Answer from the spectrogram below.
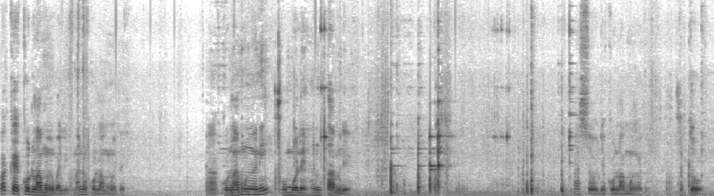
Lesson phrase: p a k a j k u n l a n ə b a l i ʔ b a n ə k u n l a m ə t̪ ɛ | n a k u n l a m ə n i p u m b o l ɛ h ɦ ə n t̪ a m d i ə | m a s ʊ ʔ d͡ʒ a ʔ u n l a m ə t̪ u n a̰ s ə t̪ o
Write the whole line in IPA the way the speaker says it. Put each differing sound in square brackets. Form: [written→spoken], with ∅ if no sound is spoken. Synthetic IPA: p a k a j k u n l a [n→m] ə b a l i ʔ [b→m] a n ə k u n l a m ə t̪ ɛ | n a k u n l a m ə n i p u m b o l ɛ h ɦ ə n t̪ a m d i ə | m a s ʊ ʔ d͡ʒ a [ʔ→k] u n l a m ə t̪ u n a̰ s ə t̪ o

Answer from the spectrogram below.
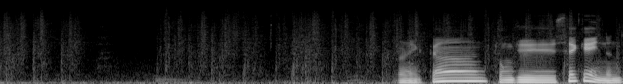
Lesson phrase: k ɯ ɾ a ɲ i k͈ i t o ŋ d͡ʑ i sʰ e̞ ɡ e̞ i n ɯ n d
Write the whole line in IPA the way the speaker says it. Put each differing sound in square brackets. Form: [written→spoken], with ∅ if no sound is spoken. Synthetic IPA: k ɯ ɾ [a→ʌ] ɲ i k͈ [i→a] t o ŋ d͡ʑ i sʰ e̞ ɡ e̞ i [n→nː] ɯ n d

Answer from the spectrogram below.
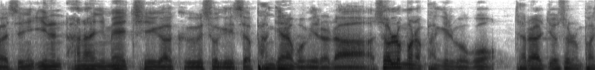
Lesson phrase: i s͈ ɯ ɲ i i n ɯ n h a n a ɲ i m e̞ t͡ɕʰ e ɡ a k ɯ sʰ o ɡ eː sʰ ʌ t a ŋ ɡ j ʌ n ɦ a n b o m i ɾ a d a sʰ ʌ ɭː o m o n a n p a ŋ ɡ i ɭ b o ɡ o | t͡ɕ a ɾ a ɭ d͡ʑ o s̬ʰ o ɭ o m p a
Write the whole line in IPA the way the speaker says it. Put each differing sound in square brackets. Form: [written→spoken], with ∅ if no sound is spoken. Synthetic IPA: [i→a] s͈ ɯ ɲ i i n ɯ n h a n a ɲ i m e̞ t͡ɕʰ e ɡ a k ɯ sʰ o ɡ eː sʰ ʌ [t→p] a ŋ ɡ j ʌ n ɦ a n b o m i ɾ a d a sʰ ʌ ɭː o m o n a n p a ŋ ɡ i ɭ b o ɡ o | t͡ɕ a ɾ a ɭ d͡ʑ o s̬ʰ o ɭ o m p a

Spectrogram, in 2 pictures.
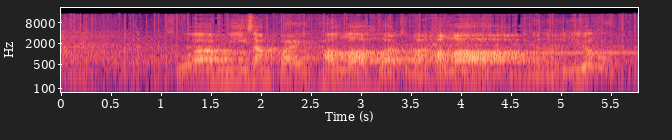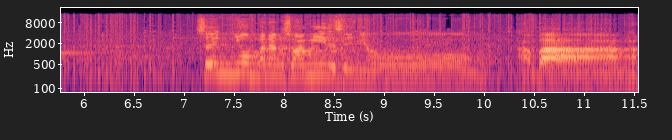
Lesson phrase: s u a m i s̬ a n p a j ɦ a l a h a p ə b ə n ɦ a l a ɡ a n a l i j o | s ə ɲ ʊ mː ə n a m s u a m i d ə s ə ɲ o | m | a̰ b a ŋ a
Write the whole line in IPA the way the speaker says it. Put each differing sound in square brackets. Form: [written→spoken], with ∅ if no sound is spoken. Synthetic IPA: s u a m i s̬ a [n→m] p a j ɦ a l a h a [p→k] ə b [ə→a] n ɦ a l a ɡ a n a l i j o | s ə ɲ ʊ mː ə n a [m→ŋ] s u a m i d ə s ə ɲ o | m | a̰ b a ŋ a

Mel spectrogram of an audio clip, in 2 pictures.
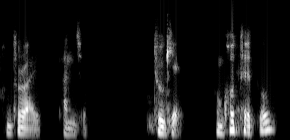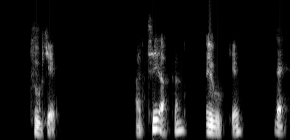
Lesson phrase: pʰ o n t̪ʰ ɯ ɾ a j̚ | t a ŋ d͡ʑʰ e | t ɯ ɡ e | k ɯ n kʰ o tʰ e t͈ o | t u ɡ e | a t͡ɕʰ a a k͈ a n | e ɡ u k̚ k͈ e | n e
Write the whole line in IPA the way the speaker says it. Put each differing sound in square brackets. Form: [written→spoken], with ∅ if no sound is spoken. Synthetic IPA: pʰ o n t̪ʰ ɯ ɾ a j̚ | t a [ŋ→n] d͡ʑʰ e | t [ɯ→u] ɡ e | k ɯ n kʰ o tʰ e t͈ o | t u ɡ e | a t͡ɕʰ [a→i] a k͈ a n | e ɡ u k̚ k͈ e | n e

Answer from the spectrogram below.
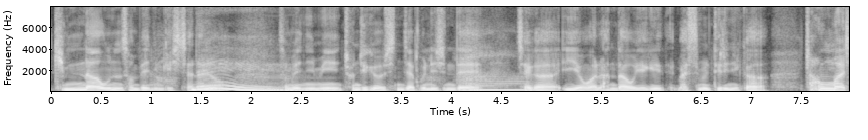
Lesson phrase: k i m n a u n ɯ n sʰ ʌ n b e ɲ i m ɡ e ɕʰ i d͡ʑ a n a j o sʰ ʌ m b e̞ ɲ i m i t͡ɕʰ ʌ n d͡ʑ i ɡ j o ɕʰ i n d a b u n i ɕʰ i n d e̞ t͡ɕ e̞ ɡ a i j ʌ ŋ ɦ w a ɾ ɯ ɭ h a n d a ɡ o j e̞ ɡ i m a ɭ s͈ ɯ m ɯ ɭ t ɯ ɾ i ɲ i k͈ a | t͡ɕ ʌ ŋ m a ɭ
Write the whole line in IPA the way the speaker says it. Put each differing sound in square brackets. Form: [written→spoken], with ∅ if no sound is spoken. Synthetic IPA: k i m n a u n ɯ n sʰ ʌ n b e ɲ i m ɡ e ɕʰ i d͡ʑ a n a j o sʰ ʌ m b e̞ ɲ i m i t͡ɕʰ ʌ n d͡ʑ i ɡ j o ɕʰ i n [d→d͡ʑ] a b u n i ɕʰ i n d e̞ t͡ɕ e̞ ɡ a i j ʌ ŋ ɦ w a ɾ ɯ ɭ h a n d a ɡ o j e̞ ɡ i m a ɭ s͈ ɯ m ɯ ɭ t ɯ ɾ i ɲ i k͈ a | t͡ɕ ʌ ŋ m a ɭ

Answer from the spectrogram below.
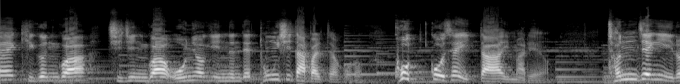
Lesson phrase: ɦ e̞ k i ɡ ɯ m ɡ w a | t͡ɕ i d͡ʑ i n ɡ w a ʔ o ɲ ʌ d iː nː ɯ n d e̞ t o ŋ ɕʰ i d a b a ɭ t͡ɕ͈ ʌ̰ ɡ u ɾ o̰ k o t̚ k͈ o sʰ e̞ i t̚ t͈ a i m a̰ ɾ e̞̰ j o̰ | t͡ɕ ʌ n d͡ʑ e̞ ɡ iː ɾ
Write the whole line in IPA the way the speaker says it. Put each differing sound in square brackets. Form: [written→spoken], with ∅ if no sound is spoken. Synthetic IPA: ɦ e̞ k i ɡ ɯ [m→n] ɡ w a | t͡ɕ i d͡ʑ i n ɡ w a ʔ o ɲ ʌ [d→ɡ] iː nː ɯ n d e̞ t o ŋ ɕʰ i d a b a ɭ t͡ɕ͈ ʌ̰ ɡ [u→ɯ] ɾ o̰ k o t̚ k͈ o sʰ e̞ i t̚ t͈ a i m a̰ ɾ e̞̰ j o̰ | t͡ɕ ʌ n d͡ʑ e̞ [ɡ→ŋ] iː ɾ

